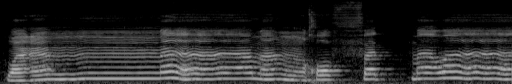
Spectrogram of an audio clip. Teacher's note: میم مشدد غنہ کر کے پڑھیں گے ، اس کے علاوہ ہمارے پاس الف سے پہلے زبر ہے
